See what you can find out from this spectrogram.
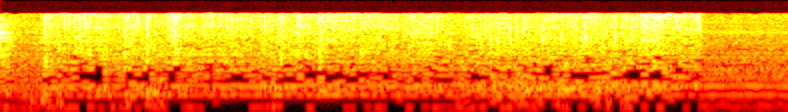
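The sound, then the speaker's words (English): A tap runs in a steady hissing stream for about three seconds, filling a glass of water, then cuts off abruptly. No one speaks. “I'm just going to grab a glass of water.”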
